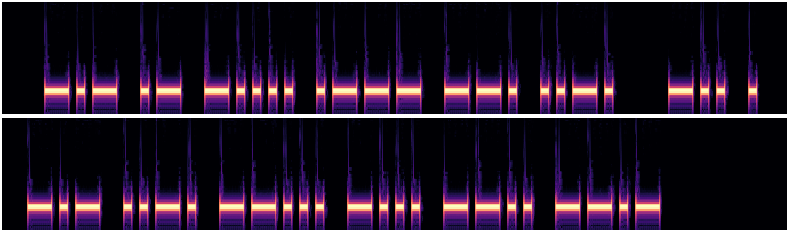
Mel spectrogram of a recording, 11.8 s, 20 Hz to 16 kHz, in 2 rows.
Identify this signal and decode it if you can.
Morse code, heard as a keyed tone, about 20 wpm, 700 Hz. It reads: KA6JGF DE KF7BZQ
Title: USA Callsign DE Callsign - 6 Characters - 20wpm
